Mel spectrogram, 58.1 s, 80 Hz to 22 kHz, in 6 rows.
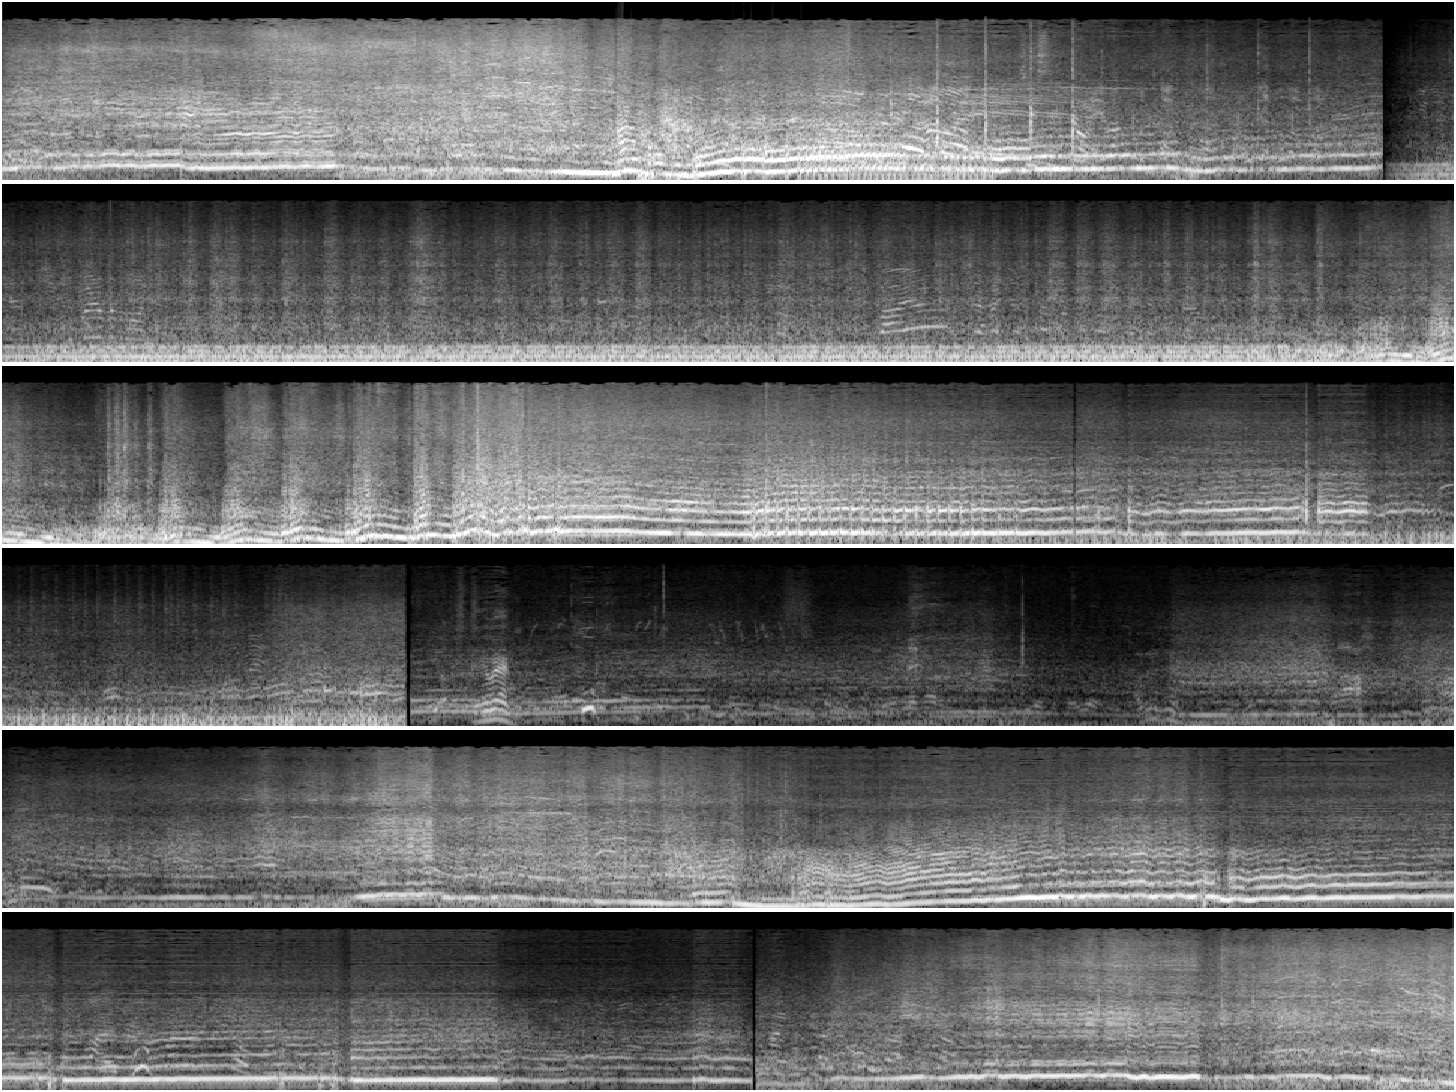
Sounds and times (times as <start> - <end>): Speech: 14.8 - 18.5, 48.8 - 50.5, 53.4 - 55.0.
